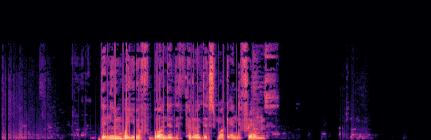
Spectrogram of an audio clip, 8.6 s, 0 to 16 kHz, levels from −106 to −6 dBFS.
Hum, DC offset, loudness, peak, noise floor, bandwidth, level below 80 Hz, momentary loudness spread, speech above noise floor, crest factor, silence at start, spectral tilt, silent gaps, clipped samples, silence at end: none; under 0.1%; -20 LUFS; -2 dBFS; -67 dBFS; 11.5 kHz; -52 dBFS; 10 LU; 47 dB; 22 dB; 1.95 s; -6 dB/octave; none; under 0.1%; 3.15 s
